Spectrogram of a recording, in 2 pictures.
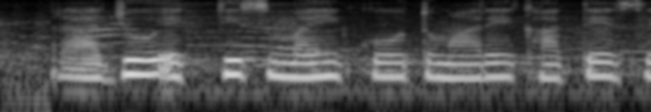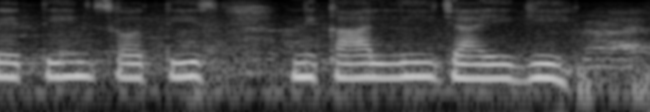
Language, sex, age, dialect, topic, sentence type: Hindi, female, 36-40, Marwari Dhudhari, banking, statement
